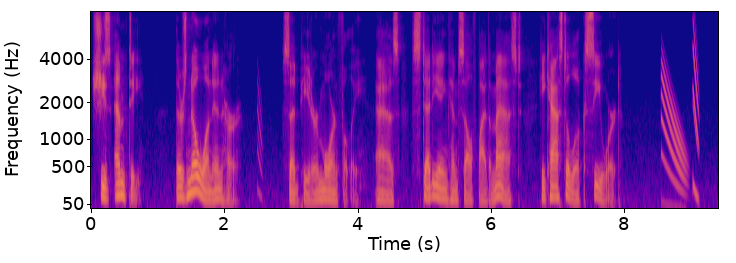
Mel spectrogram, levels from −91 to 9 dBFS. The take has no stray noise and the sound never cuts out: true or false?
false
